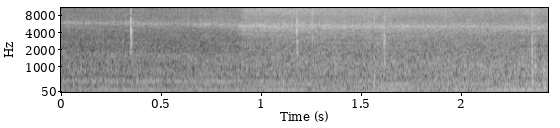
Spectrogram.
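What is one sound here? A gas torch lights and hisses steadily.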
